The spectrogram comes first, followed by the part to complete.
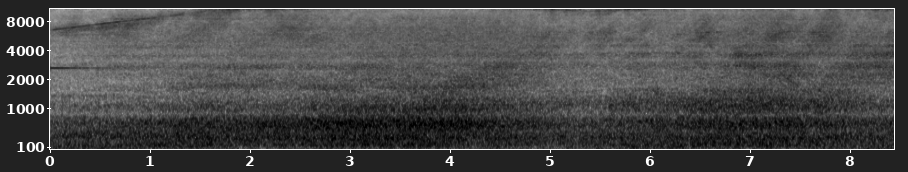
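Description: Model jet turbine engine in an HSD Jets T-45 Goshawk, running at low taxi power. A steady rushing exhaust sits under a thin, very high whine that climbs in pitch over the first couple of seconds and then holds.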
